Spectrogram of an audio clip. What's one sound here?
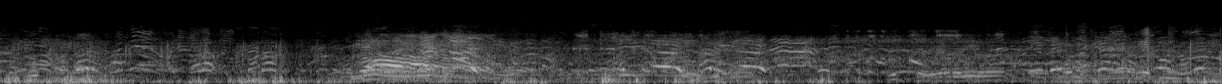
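Young boys call out to each other on the field.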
